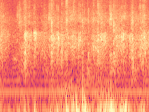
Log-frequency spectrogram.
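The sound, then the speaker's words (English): An audience claps for themselves in a steady, dense patter of applause that swells slightly midway and carries on without letup, with no voices standing out. “Give yourselves a big clap.”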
